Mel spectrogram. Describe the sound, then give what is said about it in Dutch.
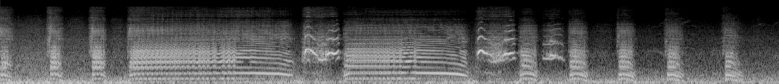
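African penguins, also called black-footed penguins, bray loudly. Two long, donkey-like harmonic brays are set among many short, sharp honking and gasping notes in a continuous, cacophonous run. “En met name de zwartvoetpinguïn of de Afrikaanse pinguïn, dus de enige pinguïn die in Afrika broedt”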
